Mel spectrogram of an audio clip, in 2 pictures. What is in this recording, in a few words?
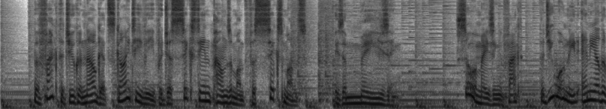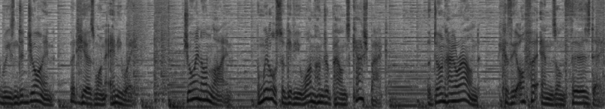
Announcer, Humourous, Welsh Lilt; SKY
